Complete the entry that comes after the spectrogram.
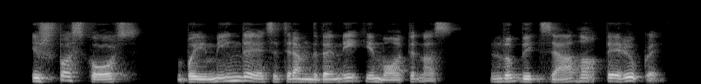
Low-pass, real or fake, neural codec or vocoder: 7.2 kHz; fake; codec, 16 kHz, 0.5 kbps, FunCodec, trained on LibriTTS, 25 frames a second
